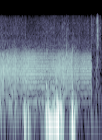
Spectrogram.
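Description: A steady buzzing tone that cuts out near the end, with a few low thumps around the middle.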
